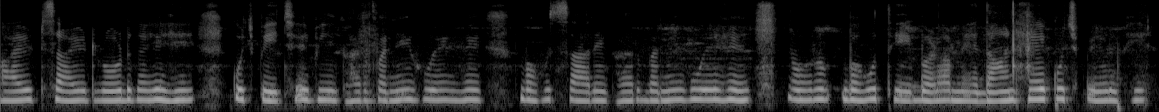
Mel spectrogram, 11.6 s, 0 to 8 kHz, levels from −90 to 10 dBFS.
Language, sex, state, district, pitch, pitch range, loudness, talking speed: Hindi, female, Maharashtra, Sindhudurg, 220 Hz, 215-230 Hz, -35 LUFS, 135 wpm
